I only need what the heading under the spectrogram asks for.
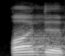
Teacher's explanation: Qad bayyana al-ayati liqaumin yuqinun. Qad ada dal berharokat sukun dipantulkan. Hukum bacaan qalqalah sughra.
